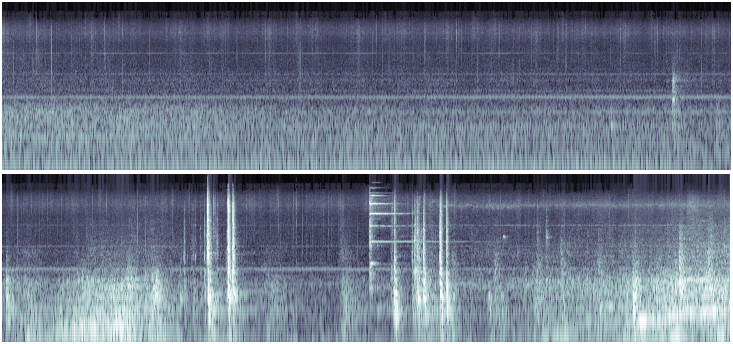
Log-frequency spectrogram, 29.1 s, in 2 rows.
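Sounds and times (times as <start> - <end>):
Tube stock train running with stops and starts heard from the cab interior: 14.6 - 20.1, 22.0 - 29.1.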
